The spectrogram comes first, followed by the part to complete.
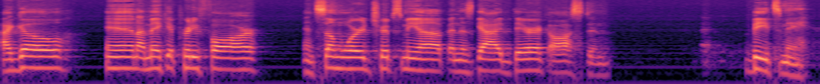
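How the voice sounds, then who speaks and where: A male pastor preaching in a relaxed, conversational way, with a somewhat high voice. He mixes in personal stories and playful self-deprecating asides. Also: slow pace, clean tone. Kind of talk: sermon with personal storytelling.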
